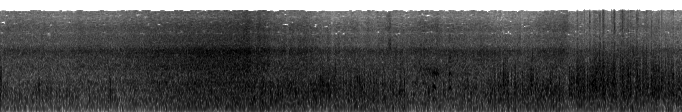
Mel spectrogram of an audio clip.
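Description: Rough sea churning and breaking in white water below a semi-tender rig, a steady loud rushing, with wind gusting across the microphone.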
